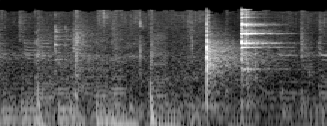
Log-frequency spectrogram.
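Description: Kitchenware clinking: one sharp clink with a brief high ring near the end, as tableware is handled at the plate. Background music plays underneath.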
